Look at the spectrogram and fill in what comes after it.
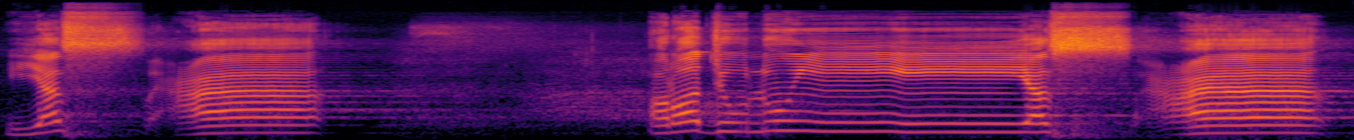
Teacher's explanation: سکون ہے، لہذا اس کی آواز ہلے گی نہیں، قلقلہ پیدا نہ ہو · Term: سکون کامل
